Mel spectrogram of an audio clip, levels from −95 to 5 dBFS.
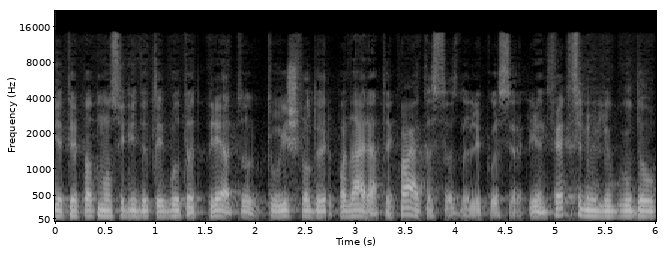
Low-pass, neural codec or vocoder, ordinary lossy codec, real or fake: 14.4 kHz; codec, 44.1 kHz, 2.6 kbps, SNAC; MP3, 64 kbps; fake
